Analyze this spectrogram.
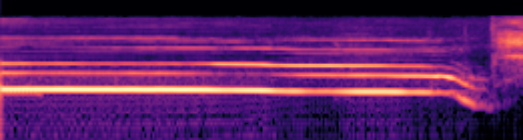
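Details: Nala, a pet Samoyed, howling along as people sing Happy Birthday to her: one long steady tonal howl held level for over two seconds with rich harmonics, then sliding down at the end.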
